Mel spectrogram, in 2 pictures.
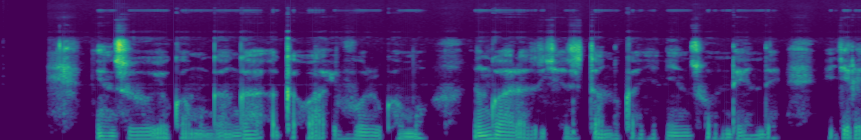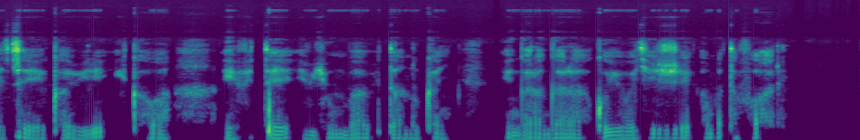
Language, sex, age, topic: Kinyarwanda, male, 18-24, health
